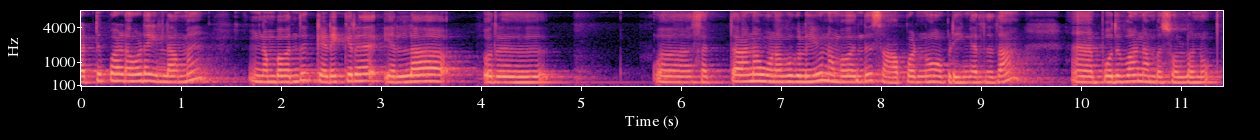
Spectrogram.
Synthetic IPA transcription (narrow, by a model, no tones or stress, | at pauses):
kɐʈːɯpːaːɽoːɽɐɪlːaːmɐnɐmbɐʋɐnd̪ɯkɪɽɐɪkːɪɾɐʔɛlːaːɔɾɯ | sɐk̚t̪aːnɐʊɳɐʋɯɣɐɭɐjʊ̃nɐmːɐʋɐnd̪ɯsaːpɐɳːʊ̃ɐpːɐɽɪŋɡɐɾɐðɯt̪ãː | pɔðɯʋaːnɐmːɐsɔlːɐɳʊ̃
